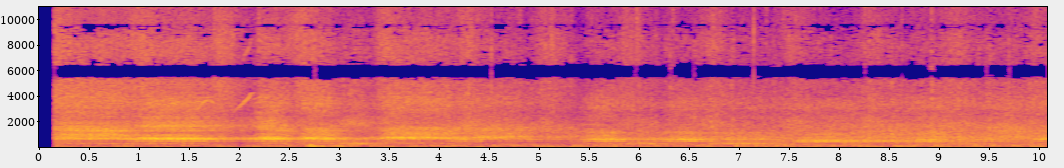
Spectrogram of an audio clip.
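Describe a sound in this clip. A large crowd chants and cheers loudly.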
